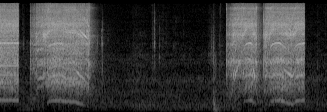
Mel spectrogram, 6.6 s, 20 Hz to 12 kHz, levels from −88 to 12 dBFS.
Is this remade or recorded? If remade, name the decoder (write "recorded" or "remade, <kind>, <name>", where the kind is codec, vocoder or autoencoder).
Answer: remade, vocoder, BigVGAN v2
